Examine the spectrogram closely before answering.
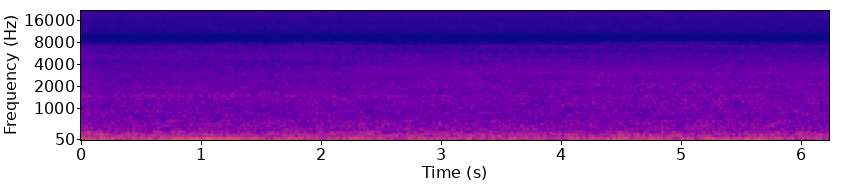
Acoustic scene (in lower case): street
